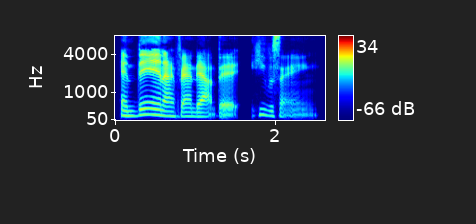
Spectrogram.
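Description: A woman's voice: low voice, a little slow, creaky, no room sound, clean studio sound. A woman co-hosting a podcast in casual chat, telling stories with lots of "like" and acted-out quotes. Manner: animated storytelling, acts out quoted dialogue, frequent "like".

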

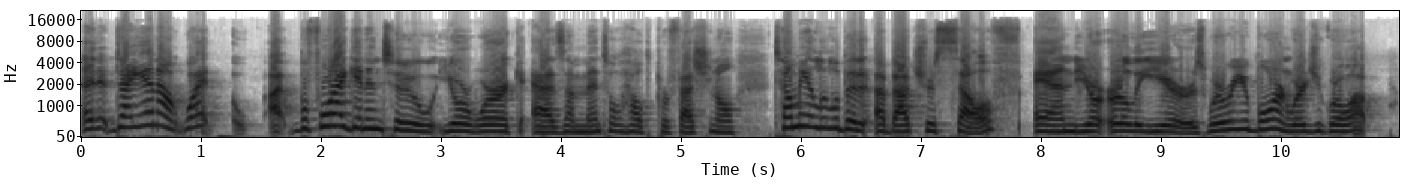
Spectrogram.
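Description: A woman's voice: mid-range voice, lively intonation, moderate pace, fairly bright tone. A woman hosting a podcast, asking questions in a friendly, enthusiastic way. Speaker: podcast host. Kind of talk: podcast interview.

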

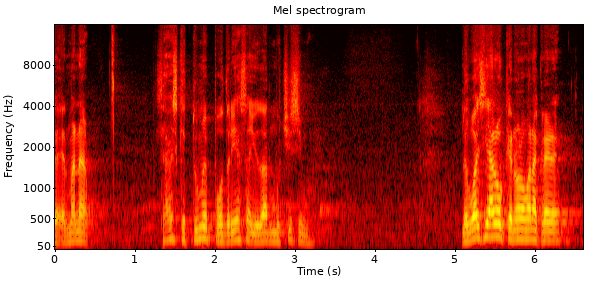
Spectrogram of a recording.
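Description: Man preaching in a reverberant hall. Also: on the high side. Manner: informal, repeats himself, many "eh" fillers and "¿ok?" checks. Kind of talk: conversational Bible class sermon. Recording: long reverb of a large room.

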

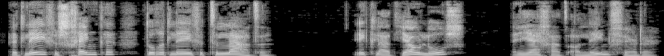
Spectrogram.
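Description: An audiobook reader voicing a clingy, fussy middle-aged mother who speaks softly with pointed remarks. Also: medium pitch, animated, unhurried, no room sound, clean studio sound, voice pushed up. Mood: wistful.

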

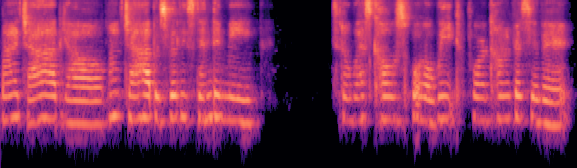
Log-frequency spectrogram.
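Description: A woman hosting her own podcast, chatting casually and excitedly to her listeners with lots of fillers and laughter. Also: mid-range voice. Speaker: podcast host. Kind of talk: casual solo podcast update.

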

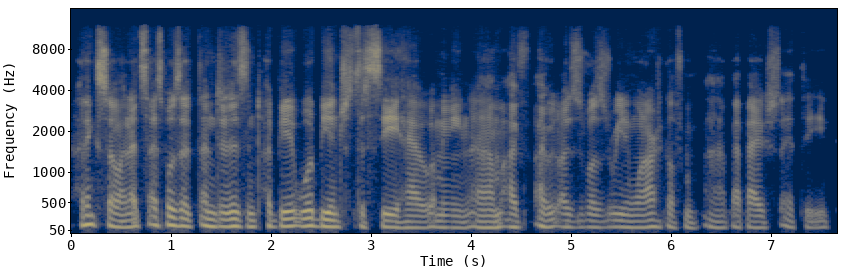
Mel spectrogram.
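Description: A man who speaks Irish talks things through in casual conversation, his deep, warm voice touched with vocal fry. He's thoughtful but hesitant, full of restarts and fillers, and the recording has no echo.

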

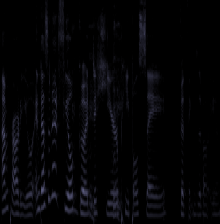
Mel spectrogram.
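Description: A woman's voice: lowish voice, animated, normal speed. A woman co-hosting a casual family podcast as a mother, talking in a playful, teasing and encouraging way.

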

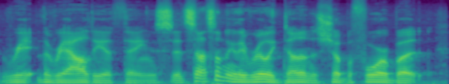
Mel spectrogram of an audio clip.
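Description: Male podcast co-host, easygoing, laid-back episode recap, lowish voice, laughs easily. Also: quick pace, fairly bright tone. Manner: easygoing, says "man" a lot, laughs. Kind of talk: casual chat recapping a TV episode.

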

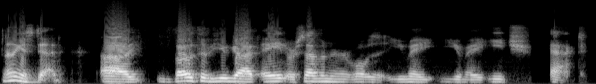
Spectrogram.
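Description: A man runs a tabletop role-playing game as game master. His mid-pitched voice describes scenes haltingly, assembling them piece by piece as he talks. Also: fairly even intonation, mellow, muffled recording.

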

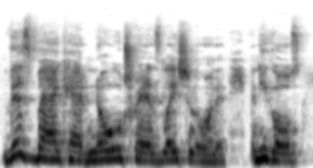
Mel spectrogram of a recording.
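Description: A woman from Chicago chatting casually, animated and full of asides. She tells everyday mishaps as comic stories and mimics the people in them. Her voice sits at an ordinary pitch. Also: normal speed. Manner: animated storyteller, acts out quoted voices. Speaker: guest. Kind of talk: casual chat. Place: abroad, living in Thailand.

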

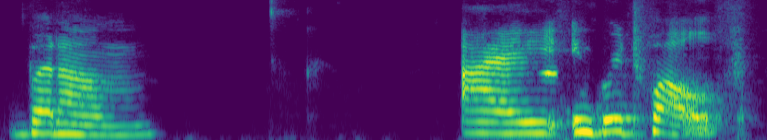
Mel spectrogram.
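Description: A woman's voice: on the high side, fairly even intonation, very slow, fairly bright tone, low-quality recording. Chatty young woman musician on a call. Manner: chatty, uses "like" a lot, laughs easily. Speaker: guest musician. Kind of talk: casual interview answers.

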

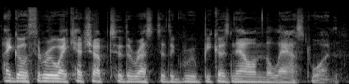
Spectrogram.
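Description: A man's voice: medium pitch, brisk, a bit bright. Rambling man telling a podcast story. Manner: rambling, self-correcting, with chuckling asides. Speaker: podcast host. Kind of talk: casual storytelling monologue.

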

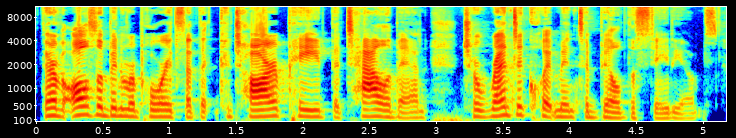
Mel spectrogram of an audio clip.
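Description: A young woman co-hosting a conversational podcast, with a hoarse, raspy voice that is nearly lost from a cold. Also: on the low side, brisk, a bit bright. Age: young adult. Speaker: podcast co-host.

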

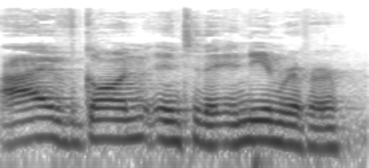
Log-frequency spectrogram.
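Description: Man, podcast host, a bit high-pitched, easygoing chatter. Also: fairly even intonation, moderate pace, a little mellow, slight background noise. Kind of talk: casual chat.

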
